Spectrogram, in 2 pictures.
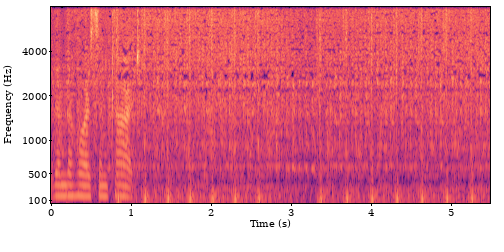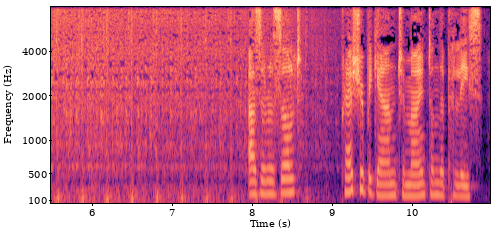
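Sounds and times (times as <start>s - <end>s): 
speech: 0.0s - 1.3s, 8.0s - 10.9s
early motor car engine running: 0.0s - 9.5s.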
